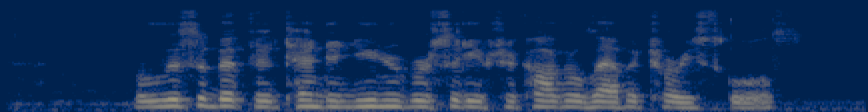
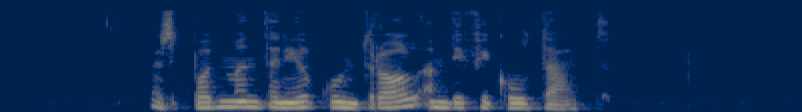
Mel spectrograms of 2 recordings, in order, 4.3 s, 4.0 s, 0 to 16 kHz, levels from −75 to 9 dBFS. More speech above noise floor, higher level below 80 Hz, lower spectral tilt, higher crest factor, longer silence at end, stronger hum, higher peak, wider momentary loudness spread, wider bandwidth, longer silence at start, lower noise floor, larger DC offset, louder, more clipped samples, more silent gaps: second, 30 dB vs 47 dB; first, -66 dBFS vs -76 dBFS; second, -5.5 dB/octave vs -7 dB/octave; about the same, 16 dB vs 16 dB; second, 0.35 s vs 0.95 s; neither; second, -16 dBFS vs -12 dBFS; second, 7 LU vs 11 LU; about the same, 11.5 kHz vs 11.5 kHz; about the same, 0.7 s vs 0.75 s; second, -61 dBFS vs -74 dBFS; neither; second, -32 LUFS vs -27 LUFS; neither; neither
